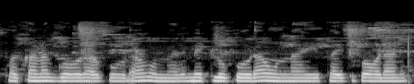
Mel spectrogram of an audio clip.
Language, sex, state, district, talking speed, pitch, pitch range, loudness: Telugu, male, Telangana, Mahabubabad, 115 wpm, 160 Hz, 155-165 Hz, -13 LUFS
